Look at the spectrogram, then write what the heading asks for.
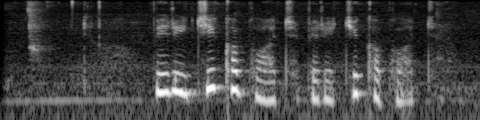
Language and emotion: Russian, sad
